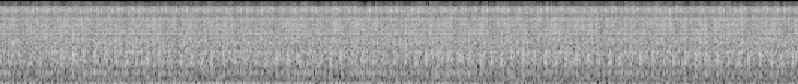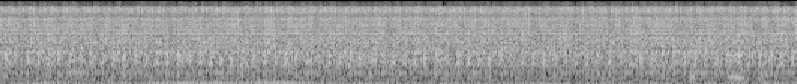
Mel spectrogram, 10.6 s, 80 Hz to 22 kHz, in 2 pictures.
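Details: 1995 Toyota Camry idling after oil pump gasket replacement, fixing an oil leak that began after timing belt replacement; no oil leak seen, even settled low drone with no tapping or stumbling, healthy.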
